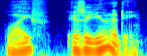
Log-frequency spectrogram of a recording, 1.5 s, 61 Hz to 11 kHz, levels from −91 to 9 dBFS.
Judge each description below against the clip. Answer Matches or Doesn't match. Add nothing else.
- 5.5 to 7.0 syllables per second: Doesn't match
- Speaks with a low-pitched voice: Matches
